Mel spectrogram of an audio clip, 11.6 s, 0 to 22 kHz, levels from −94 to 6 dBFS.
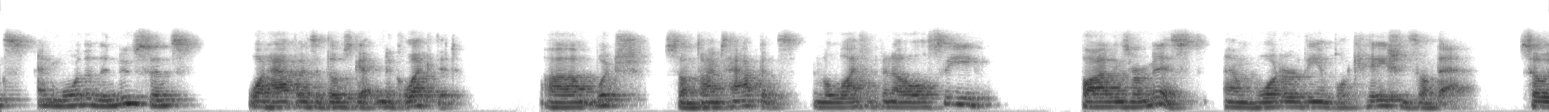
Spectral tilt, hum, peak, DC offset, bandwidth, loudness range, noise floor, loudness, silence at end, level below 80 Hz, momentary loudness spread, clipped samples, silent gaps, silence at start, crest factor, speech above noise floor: -7 dB/octave; none; -6 dBFS; under 0.1%; 7.6 kHz; 2 LU; -82 dBFS; -23 LUFS; 0 s; -66 dBFS; 11 LU; under 0.1%; none; 0 s; 18 dB; 60 dB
